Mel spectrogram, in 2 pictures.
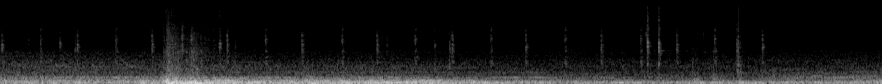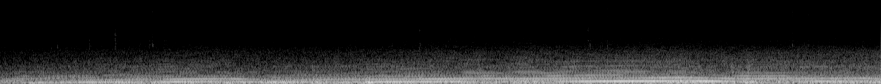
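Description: A Cadillac XT5 with its 2.0-liter turbo four-cylinder accelerating in sport mode, the engine's hum climbing and shifting in pitch over a steady cabin rumble with a few clicks early on.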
